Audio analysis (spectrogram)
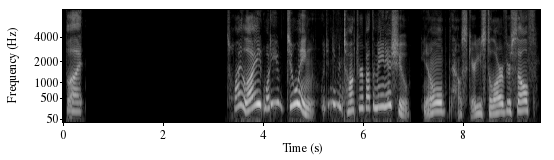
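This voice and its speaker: A loyal young boy dragon as a man acts him out speaks frankly and casually. The pitch is fairly high and moves about in an animated way. It is a youthful cartoon-fantasy part, recorded dry. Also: normal speed, no echo. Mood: insistent. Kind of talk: dramatic fan fiction reading.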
